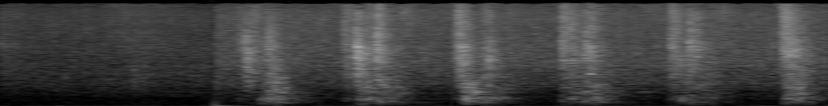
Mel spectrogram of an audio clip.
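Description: A series of thumps, about two a second, beginning about a second in, from a child bouncing on a rubber hopper ball on a wooden floor.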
